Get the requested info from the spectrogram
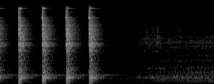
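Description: Light hammer taps on a steel centre punch, about four a second with a slight metallic ring, marking the new hole centre on a plugged cast iron mounting lug. The tapping stops about a second in and a faint steady hiss follows.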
